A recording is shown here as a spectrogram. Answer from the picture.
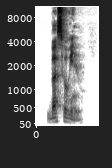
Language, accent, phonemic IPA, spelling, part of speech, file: French, France, /ba.sɔ.ʁin/, bassorine, noun, LL-Q150 (fra)-bassorine.wav
- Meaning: bassorin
